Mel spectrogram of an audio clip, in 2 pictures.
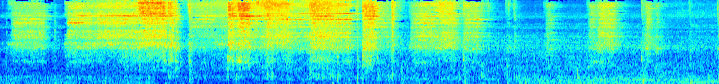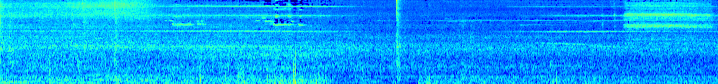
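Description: BLS double-deck electric multiple unit passing slowly on curved track, its wheels squealing loudly in repeated high-pitched bursts for the first dozen seconds. The squeal then gives way to a steadier low running hum with a couple of held tones, which dies down over the last several seconds.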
